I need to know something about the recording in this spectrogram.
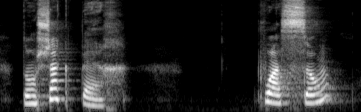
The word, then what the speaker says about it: poisson: Poisson, le. On entend S, donc on colorie.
